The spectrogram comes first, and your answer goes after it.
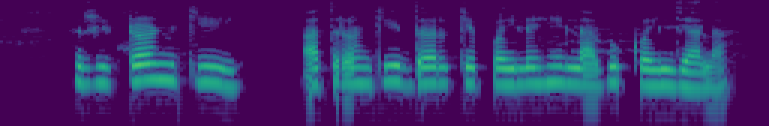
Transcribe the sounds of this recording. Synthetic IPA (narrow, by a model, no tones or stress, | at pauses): ɾiʈəɾnki | a̰t̪ɾə̃ŋkid̪əɾkepəɦileɦĩla̰ɡukəild͡ʒala̰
